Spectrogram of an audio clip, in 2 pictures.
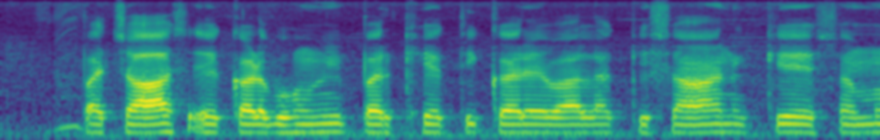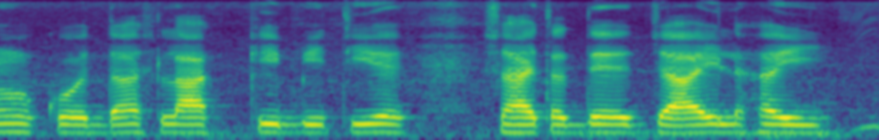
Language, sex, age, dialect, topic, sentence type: Magahi, male, 18-24, Central/Standard, agriculture, statement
